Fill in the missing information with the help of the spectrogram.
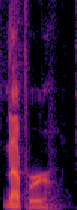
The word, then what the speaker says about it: Knepper: H-E-R-B. – It's silent. Herb. Just like how my last name has a silent K at the beginning, but not on my social media. It's secret. – Mm-hmm. – What? – I don't think anything really silent. – It's Knepper, but it's Nepper.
